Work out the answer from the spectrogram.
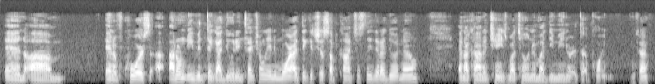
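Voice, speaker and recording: A middle-aged man teaching an online safety class. He talks fast and tags his points with "right?" and "okay?". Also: medium pitch, darkish tone, dry recording. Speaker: safety trainer.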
